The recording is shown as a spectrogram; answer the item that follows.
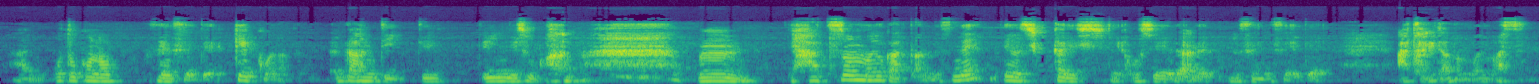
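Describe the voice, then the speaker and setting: A woman's voice: fairly low pitch, muffled recording, slight background noise. A middle-aged woman from Japan, an English and music coach, telling a personal story in a casual, enthusiastic monologue and laughing often.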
